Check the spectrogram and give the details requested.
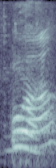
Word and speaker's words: Uhr: Uhr. You don't pronounce the R too hard Okay. there. R is like half silent.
